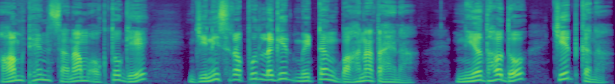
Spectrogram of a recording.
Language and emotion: Santali, disgusted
